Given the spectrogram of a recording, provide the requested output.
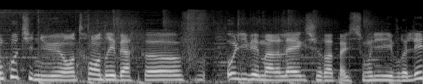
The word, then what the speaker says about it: Marleix: Olivier Marleix. – Marleix.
